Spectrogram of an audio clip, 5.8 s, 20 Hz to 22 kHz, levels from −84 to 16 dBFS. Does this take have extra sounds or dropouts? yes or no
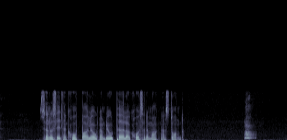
yes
